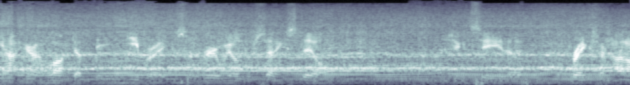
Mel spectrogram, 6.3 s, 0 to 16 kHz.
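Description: A car in the racing game Forza Motorsport 2 does a burnout with the e-brake locked and the rear wheels spinning: a loud, sustained engine roar with wavering pitch and squealing tires runs continuously throughout.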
